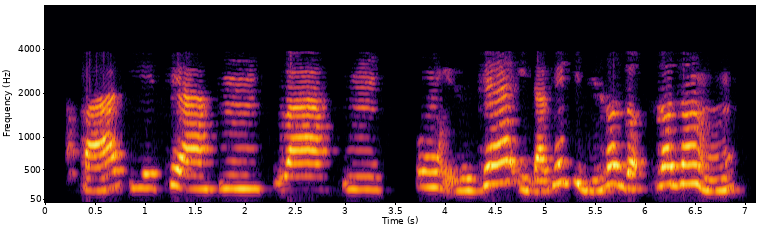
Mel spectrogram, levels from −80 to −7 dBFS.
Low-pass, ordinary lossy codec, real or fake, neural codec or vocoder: 7.2 kHz; AAC, 16 kbps; real; none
